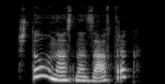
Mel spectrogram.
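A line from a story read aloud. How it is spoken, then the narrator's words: Cheerful question. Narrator (Russian): Бодро поинтересовалась я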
